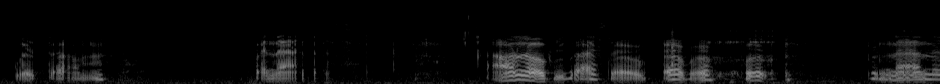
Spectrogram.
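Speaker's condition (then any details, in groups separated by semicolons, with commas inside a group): ALS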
